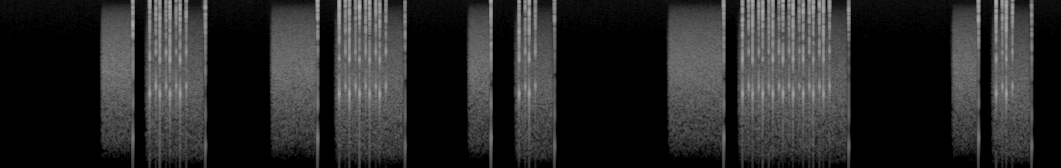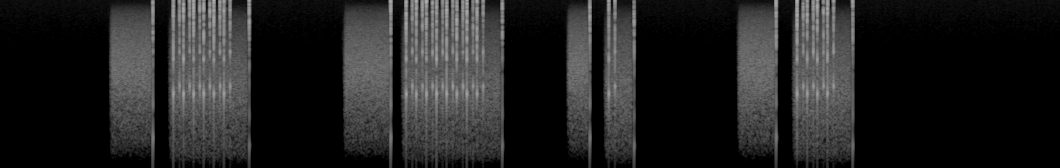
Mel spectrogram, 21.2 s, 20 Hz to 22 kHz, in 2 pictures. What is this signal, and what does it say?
Pulse dialling, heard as a rotary dial, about 10 pulses a second. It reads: 4 5 2 9 2 6 8 1 4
